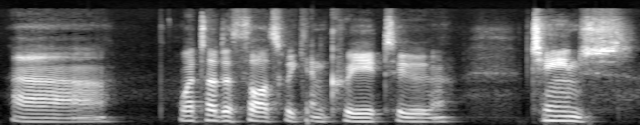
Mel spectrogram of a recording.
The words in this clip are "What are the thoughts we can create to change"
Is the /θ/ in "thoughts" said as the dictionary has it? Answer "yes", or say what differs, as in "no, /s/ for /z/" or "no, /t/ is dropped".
yes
